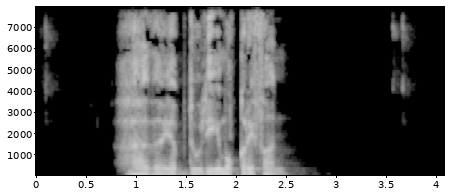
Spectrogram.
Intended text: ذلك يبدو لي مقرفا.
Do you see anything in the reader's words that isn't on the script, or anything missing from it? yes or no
yes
